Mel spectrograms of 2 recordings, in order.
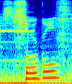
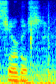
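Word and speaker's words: Soergel's: What is this farm called? Sorgels? Sorgels. I think is how you say it. Sorgels Farm. S-O-E-R-G-A-L. Sorgels. With an S at the end.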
